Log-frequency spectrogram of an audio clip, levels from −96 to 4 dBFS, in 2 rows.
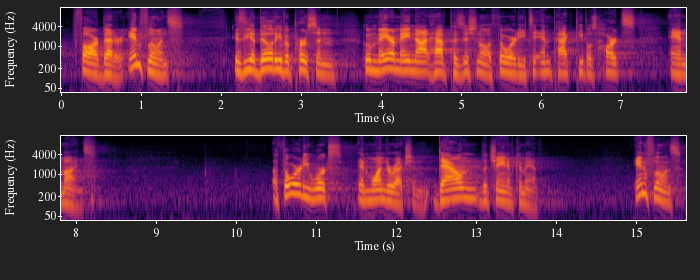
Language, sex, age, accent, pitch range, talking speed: English, male, 30-49, American, 145-185 Hz, 130 wpm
